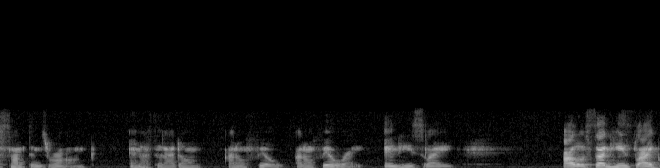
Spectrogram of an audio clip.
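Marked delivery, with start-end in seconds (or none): 0.1-4.6 much softer, weak words; faint, sick voice. Retold or imitated. Patient weakly telling her doctor something's wrong. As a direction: let the illness drain the voice.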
